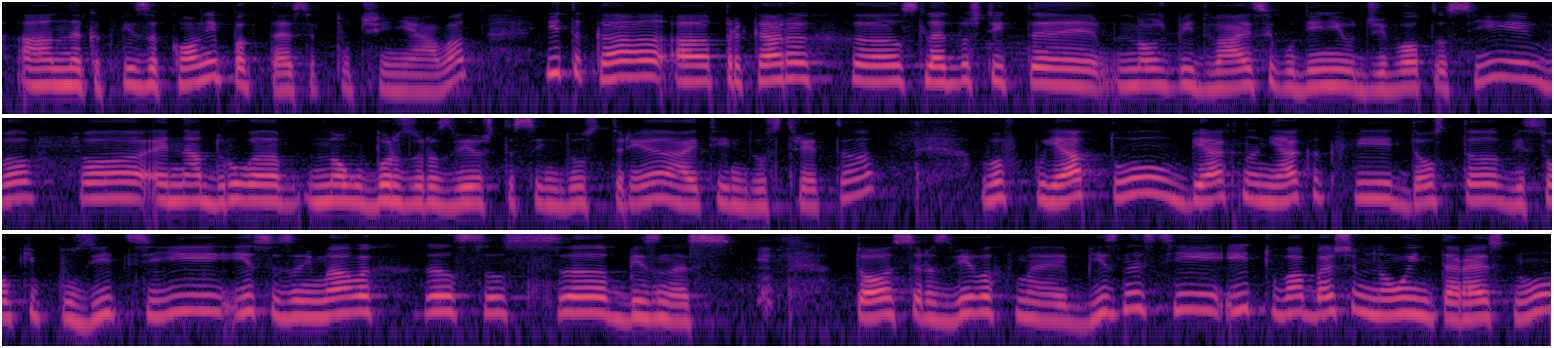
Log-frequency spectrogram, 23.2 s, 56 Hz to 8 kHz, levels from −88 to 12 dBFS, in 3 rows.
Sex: female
